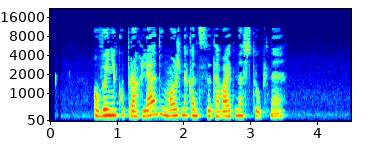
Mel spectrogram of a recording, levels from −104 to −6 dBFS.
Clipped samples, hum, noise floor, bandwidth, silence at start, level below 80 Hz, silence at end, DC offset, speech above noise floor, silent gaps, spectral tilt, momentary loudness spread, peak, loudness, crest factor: under 0.1%; none; -72 dBFS; 11.5 kHz; 0.65 s; -78 dBFS; 1 s; under 0.1%; 43 dB; none; -6 dB/octave; 13 LU; -12 dBFS; -29 LUFS; 18 dB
